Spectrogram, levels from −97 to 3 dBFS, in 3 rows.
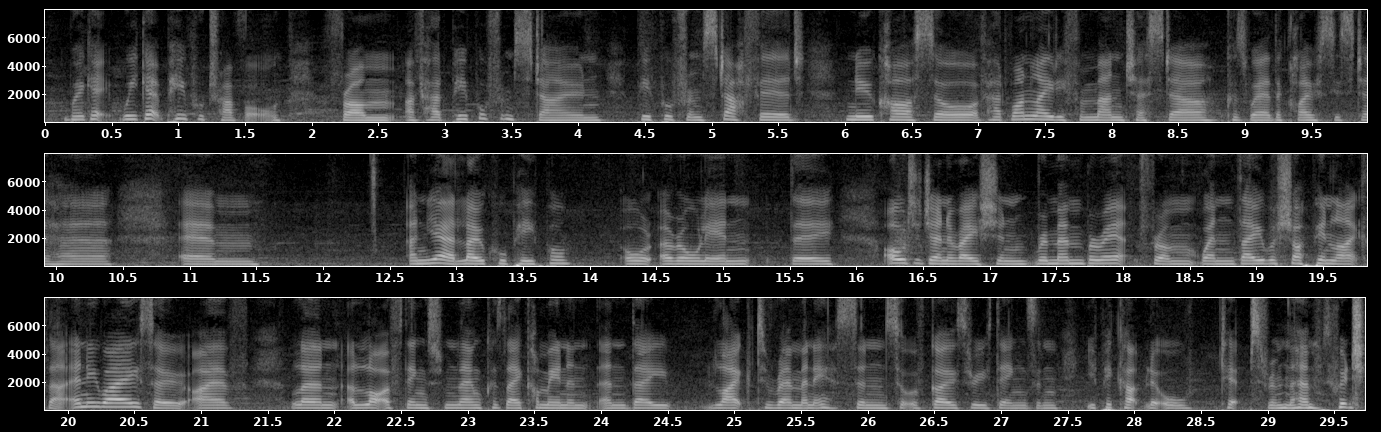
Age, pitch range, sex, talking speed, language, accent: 20-39, 190-225 Hz, female, 170 wpm, English, British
